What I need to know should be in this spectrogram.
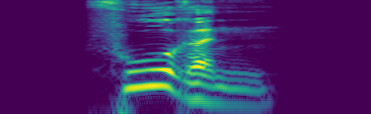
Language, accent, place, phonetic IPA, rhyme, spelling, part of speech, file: German, Germany, Berlin, [ˈfuːʁən], -uːʁən, fuhren, verb, De-fuhren.ogg
- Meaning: first/third-person plural preterite of fahren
